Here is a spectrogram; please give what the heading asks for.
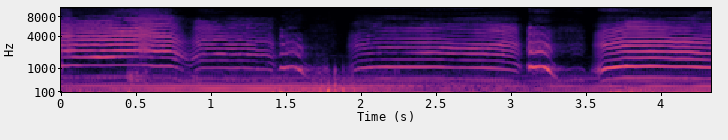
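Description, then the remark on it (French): An infant boy almost one year old wails loudly in three long, strained cries separated by brief gasping breaths, each rising and falling in pitch with a harsh, sustained quality. “À ce moment-là, Nicolas, le petit frère de presque un an de Béatrice, se mit à pleurer.”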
